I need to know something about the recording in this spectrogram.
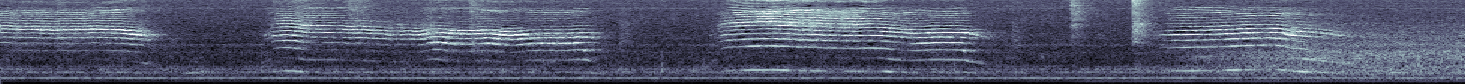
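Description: A cat meowing four times, each meow a long drawn-out call with a wavering pitch, over a steady low electrical hum. Two short clicks come between the third and fourth meow.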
